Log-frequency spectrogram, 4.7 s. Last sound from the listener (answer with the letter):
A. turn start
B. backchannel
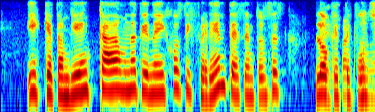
B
